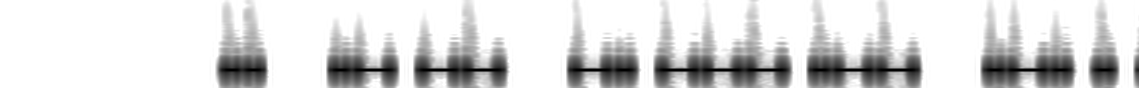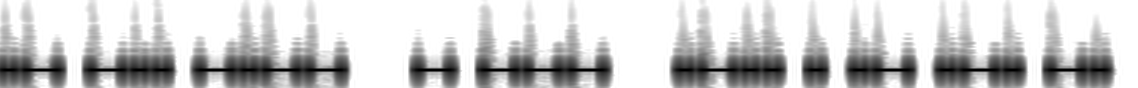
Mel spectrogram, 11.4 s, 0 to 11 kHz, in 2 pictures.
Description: Morse code, heard as a keyed tone, about 22 wpm, 700 Hz. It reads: I AM NOW READY TO LEARN
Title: Sentences from Top 1000 Words - Review Part 6 - 22wpm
